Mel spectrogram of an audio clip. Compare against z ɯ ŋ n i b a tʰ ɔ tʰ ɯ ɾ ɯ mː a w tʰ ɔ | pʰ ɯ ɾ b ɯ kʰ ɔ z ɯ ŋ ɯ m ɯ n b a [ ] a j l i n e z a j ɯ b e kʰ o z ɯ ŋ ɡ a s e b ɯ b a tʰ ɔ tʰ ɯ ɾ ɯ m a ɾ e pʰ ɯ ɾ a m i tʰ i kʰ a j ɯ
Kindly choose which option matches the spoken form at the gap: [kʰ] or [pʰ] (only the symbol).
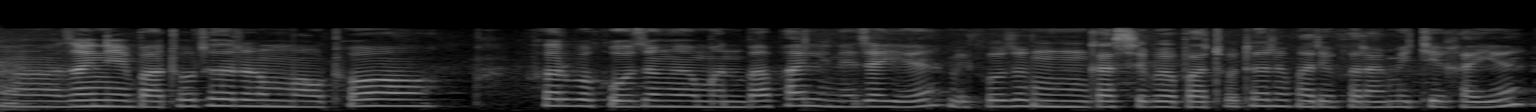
pʰ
